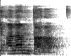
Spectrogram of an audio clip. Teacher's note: तो हज़रात मोहतरम यहाँ अलामों के आखिर में मीम साकिन है और जो तारा का पहला हरफ है ता वो मीम और बा के अलावा है, तो ये बिल्कुल साफ पूरी पढ़ी जाएगी, इजहार के साथ पढ़ा जाएगा बगैर गुन्ने के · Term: इजहार शफवी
